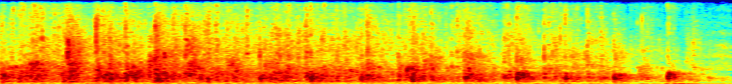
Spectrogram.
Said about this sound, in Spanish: Le damos un aplauso.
